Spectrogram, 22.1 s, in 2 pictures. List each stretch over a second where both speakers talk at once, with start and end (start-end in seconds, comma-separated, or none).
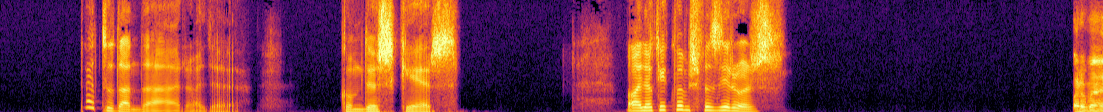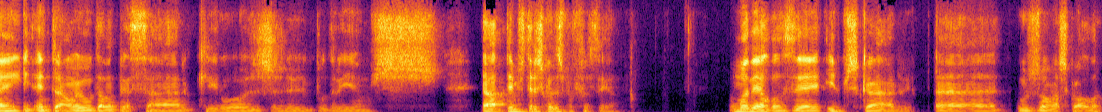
none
